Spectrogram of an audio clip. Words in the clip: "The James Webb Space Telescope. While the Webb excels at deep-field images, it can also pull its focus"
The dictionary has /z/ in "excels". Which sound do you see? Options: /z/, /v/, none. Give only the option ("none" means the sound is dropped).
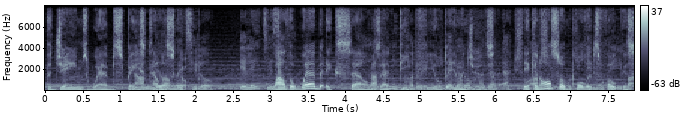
/z/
